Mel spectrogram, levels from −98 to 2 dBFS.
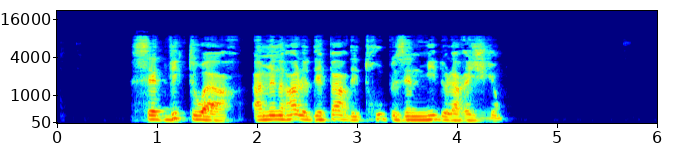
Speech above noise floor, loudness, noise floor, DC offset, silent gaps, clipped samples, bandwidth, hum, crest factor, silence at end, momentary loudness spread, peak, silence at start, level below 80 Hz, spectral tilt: over 69 dB; -22 LUFS; under -90 dBFS; under 0.1%; none; under 0.1%; 9 kHz; none; 20 dB; 1.55 s; 11 LU; -4 dBFS; 0.75 s; -60 dBFS; -6 dB/octave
